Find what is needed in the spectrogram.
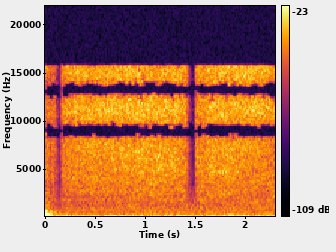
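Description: Aerosol spray can hissing faintly and steadily as a dip coating is sprayed onto a car spoiler.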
